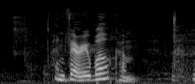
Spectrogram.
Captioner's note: laughter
